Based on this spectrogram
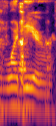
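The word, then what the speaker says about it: voir dire: if you're in California we butcher the the term vire. That's how we say it in Texas. If you say it differently, you don't need to be here. So but that would be voadier somewhere else, right?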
